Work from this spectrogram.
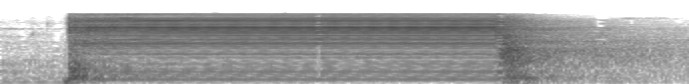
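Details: Contactor with its coil energized: loud, harsh buzz for about a second and a half, caused by dirt between the fixed and moving cores; after cleaning, it runs silently while held on.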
